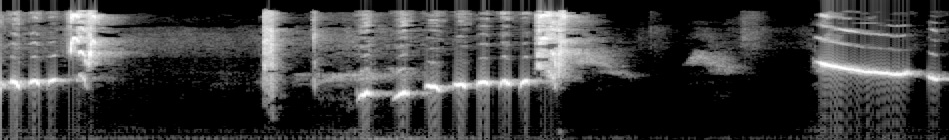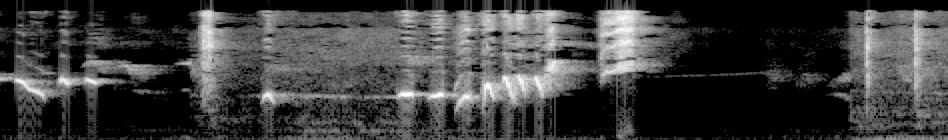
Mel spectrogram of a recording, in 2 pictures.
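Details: White-rumped shama song used as a lure to stir reluctant birds into singing: loud clear whistled phrases, some rising and sliding, others quick stuttered note runs, separated by short silences, with a faint low hum behind.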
